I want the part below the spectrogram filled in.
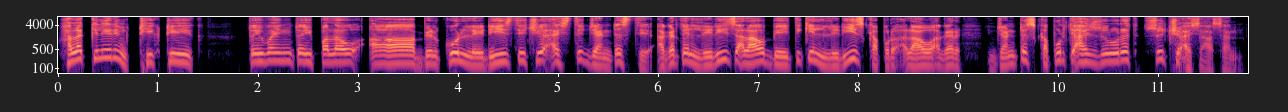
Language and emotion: Kashmiri, neutral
